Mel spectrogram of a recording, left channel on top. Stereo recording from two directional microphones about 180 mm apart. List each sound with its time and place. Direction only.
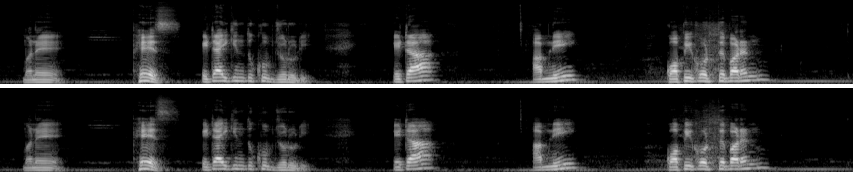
0.2 s speech: 25° left (ahead or behind)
